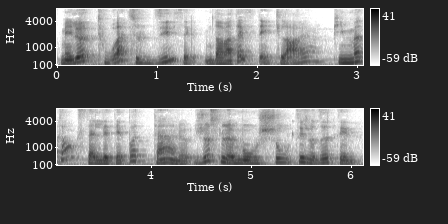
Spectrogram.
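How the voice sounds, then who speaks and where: A woman's voice: on the low side, big pitch swings, a little fast, warm tone. A woman with a Quebec French accent co-hosting a podcast in casual conversation, hesitating and repeating words as she searches for them. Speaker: podcast co-host.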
